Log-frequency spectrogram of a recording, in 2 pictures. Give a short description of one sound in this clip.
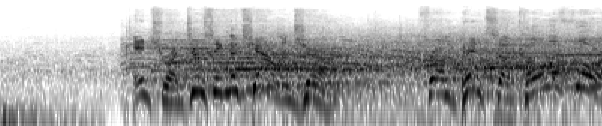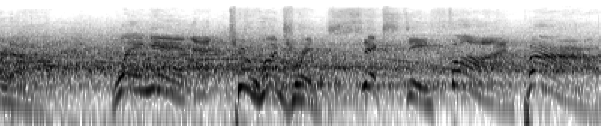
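A large crowd cheers and whistles in an echoing arena.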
